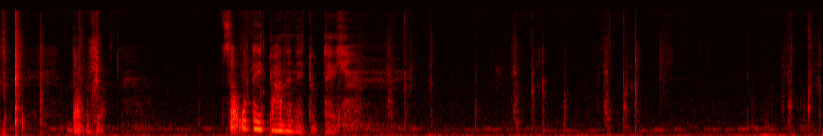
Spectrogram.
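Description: Cards are laid down one by one on a table with soft slaps.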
